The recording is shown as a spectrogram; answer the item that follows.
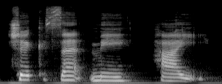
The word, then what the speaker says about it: Csikszentmihalyi: And let me just pause here to address his name, because it definitely looks like it doesn't have enough vowels and is unpronounceable. But despite the scary spelling, it is pronounced Mihai Csikszentmihalyi.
